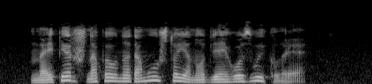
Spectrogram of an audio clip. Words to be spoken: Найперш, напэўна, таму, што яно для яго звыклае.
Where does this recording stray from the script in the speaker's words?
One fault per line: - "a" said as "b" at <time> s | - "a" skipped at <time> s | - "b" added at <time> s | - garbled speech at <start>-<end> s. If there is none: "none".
none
